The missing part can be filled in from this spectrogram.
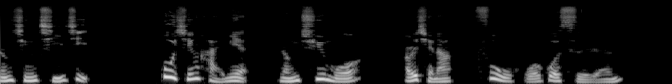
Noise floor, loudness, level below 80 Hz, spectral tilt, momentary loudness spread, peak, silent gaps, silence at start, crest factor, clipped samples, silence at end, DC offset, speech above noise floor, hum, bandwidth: -85 dBFS; -20 LUFS; -64 dBFS; -6.5 dB/octave; 13 LU; -2 dBFS; none; 0 s; 18 dB; under 0.1%; 0.5 s; under 0.1%; 67 dB; none; 16 kHz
